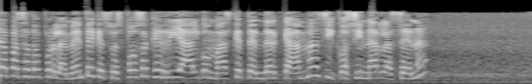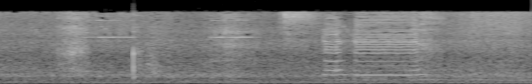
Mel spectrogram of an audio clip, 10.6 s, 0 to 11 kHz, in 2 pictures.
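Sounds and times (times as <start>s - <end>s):
speech: 0.0s - 4.4s, 8.6s - 9.3s
school bus engine rumbling: 4.3s - 10.6s
school bus horn blast: 8.5s - 9.8s.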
